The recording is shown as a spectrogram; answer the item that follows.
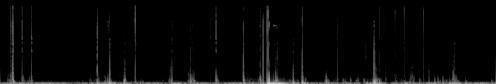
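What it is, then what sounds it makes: Silicone ear model. A metal dental pick scrapes inside the hollow canal of a white, soft silicone ear on a binaural microphone. The result is a quick series of dry, close scratching clicks over a deep low rumble, with brief bright transients.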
